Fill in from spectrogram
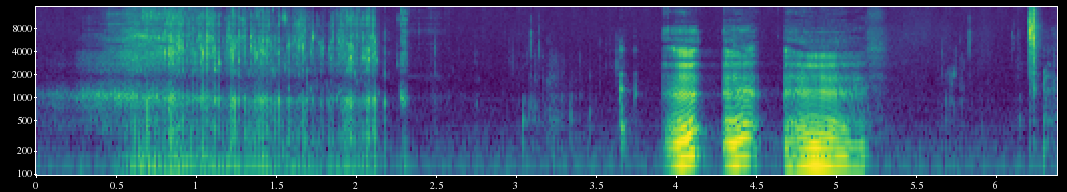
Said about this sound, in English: So without further ado, let's go in for a sip and give you guys some of that sweet ASMR you love so much.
